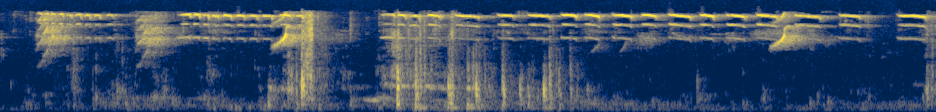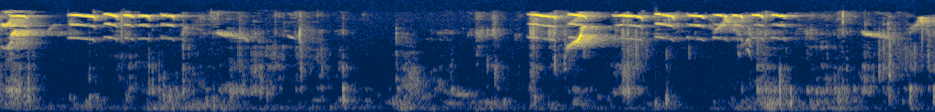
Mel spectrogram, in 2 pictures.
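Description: A small bird chirping in quick, evenly repeated high notes, in several bouts, over light scuffling and knocks from two baby goats jostling and butting on leaf-strewn ground.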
